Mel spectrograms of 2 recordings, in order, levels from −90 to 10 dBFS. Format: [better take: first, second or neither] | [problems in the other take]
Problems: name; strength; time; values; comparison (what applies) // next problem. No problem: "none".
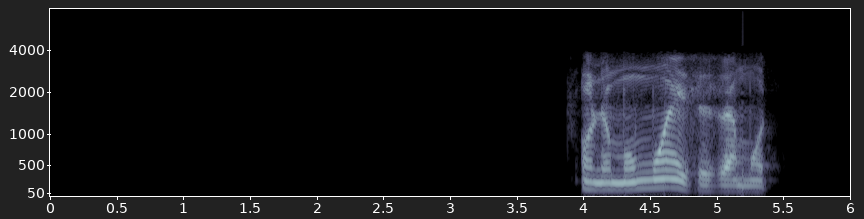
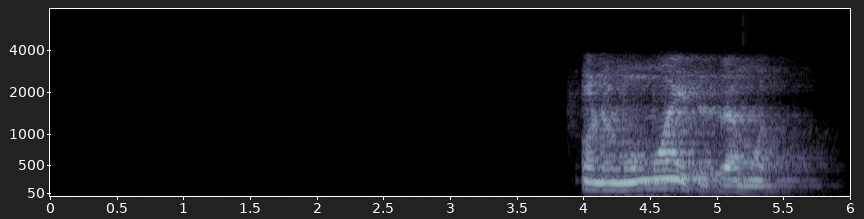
first | room echo; dies away in 0.9 s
